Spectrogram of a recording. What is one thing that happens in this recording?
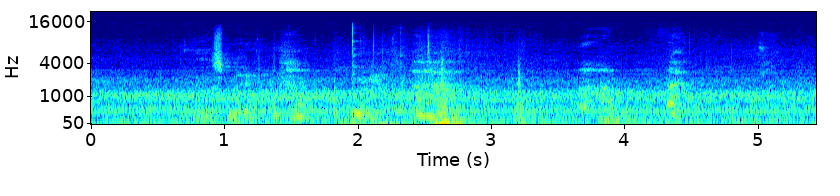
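A girl grunts with effort as she climbs.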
